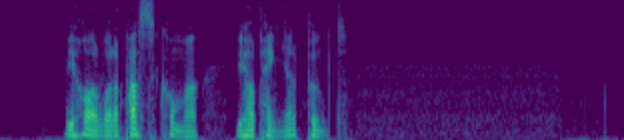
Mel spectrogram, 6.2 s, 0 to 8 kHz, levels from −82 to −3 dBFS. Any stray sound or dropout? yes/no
no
